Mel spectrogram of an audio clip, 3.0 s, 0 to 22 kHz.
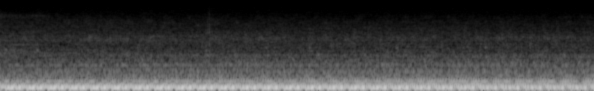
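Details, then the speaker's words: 2013 Ram 1500 Longhorn, 5.7 L V8, about 75,000 miles, fire-damaged interior, check engine light on: a loud, deep idle with a raw unmuffled chuff at each pulse because the exhaust is detached and hanging down. "you can hear the exhaust isn't even attached right there"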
